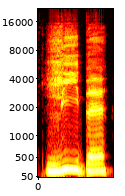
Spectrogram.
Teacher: Be ist unbetont, Li ist betont, klassischer Trocheus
